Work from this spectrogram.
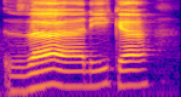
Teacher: bahas padafalalika di sini ada hukum tajwid berupa Mad thbiii yaitu adanya fathah bertemu dengan alif maka kita panjangkan dua harakat dzalika hati-hati dalam pelafalannya hati-hati dalam pelafalan dalal Jangan dibaca dengan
